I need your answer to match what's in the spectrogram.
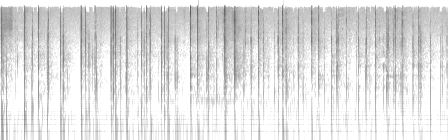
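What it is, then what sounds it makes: Plastic pencil case tapped and scratched. Long fingernails tap and scratch quickly on a holographic, iridescent transparent plastic pencil case holding some items, held close to the microphone. The result is a rapid, irregular run of sharp, dry clicks and crinkly scratches, each dying away almost at once.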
